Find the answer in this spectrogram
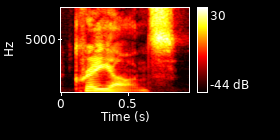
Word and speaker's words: crayons: you say you see do you see how like much effort you put into saying crayons it's correct so now now for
